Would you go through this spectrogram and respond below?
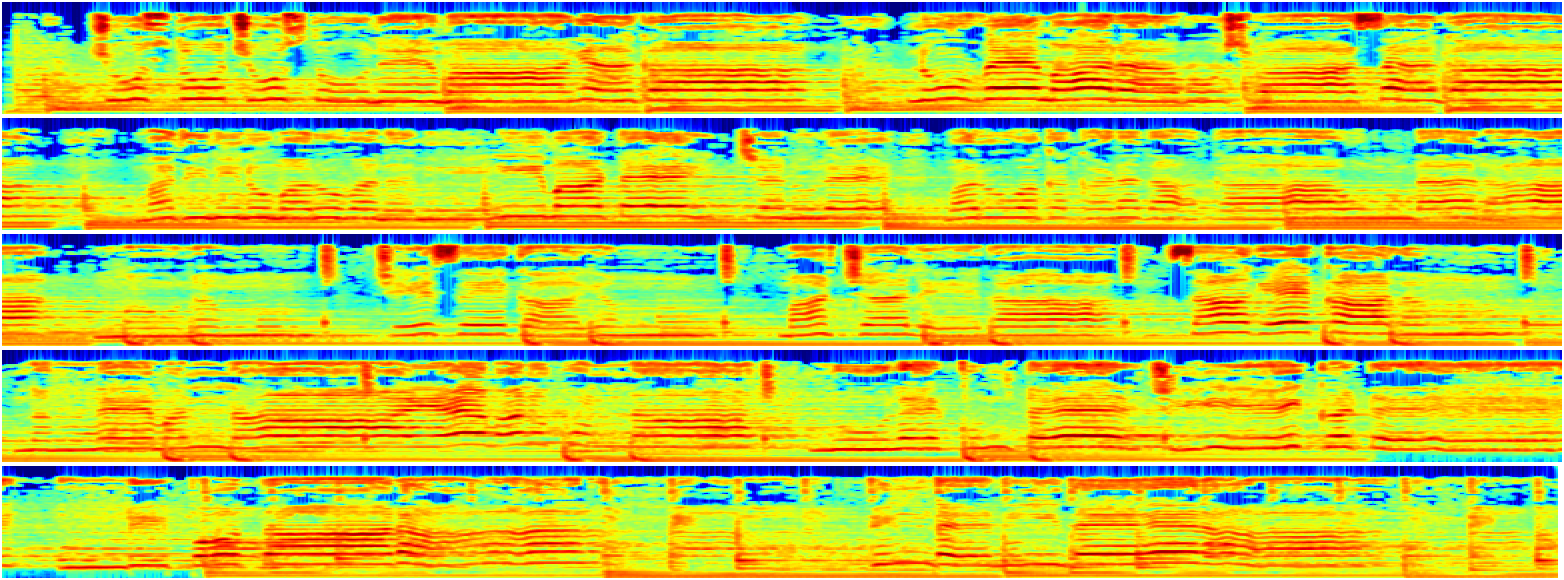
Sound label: Telugu Song Female Version; Hushaaru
